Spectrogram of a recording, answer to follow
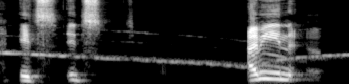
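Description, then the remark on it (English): A police siren wails steadily, its pitch slowly sliding down and then climbing again, while short bursts of voices break in at the start and near the end. “Shannon's coming to arrest you right now. I hear those sirens.”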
